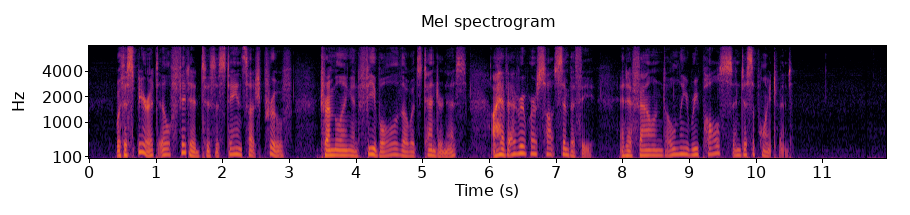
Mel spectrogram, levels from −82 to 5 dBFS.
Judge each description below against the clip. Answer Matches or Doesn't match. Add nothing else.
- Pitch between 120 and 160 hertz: Matches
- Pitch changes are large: Doesn't match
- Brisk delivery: Doesn't match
